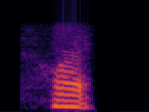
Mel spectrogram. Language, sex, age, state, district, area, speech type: Manipuri, female, 60+, Manipur, Kangpokpi, urban, conversation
